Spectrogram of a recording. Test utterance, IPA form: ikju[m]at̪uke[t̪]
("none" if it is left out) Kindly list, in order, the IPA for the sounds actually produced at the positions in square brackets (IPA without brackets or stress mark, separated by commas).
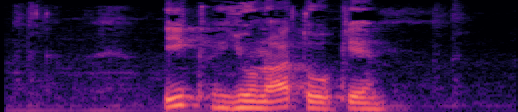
n, none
